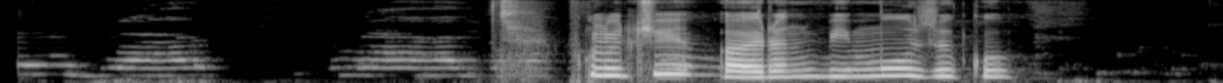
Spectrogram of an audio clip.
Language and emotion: Russian, sad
